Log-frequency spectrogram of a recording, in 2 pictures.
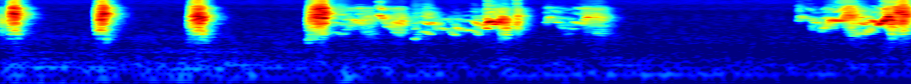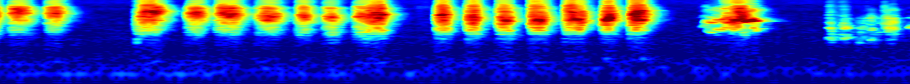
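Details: Parakeets chattering on a quiet background. Thin, high, scratchy chirps come in rapid bursts, some clustered into buzzy runs, with brief pauses between groups.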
